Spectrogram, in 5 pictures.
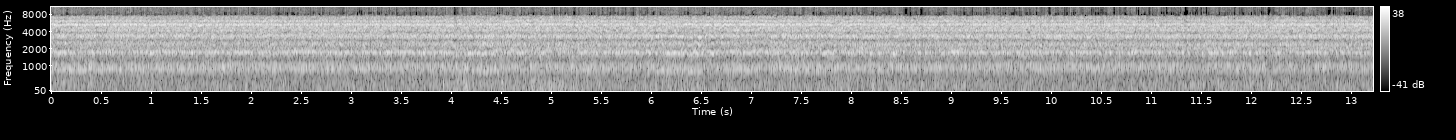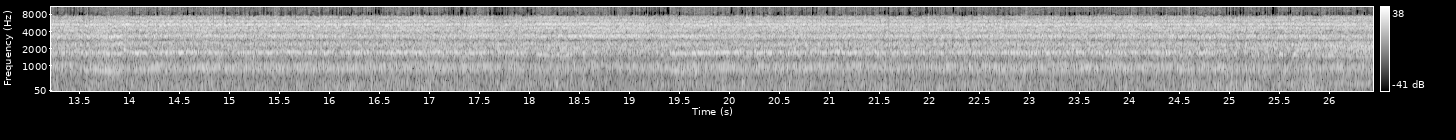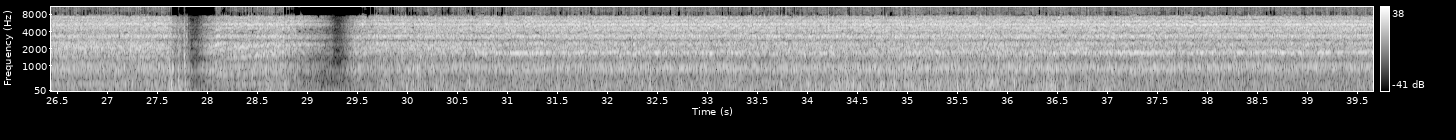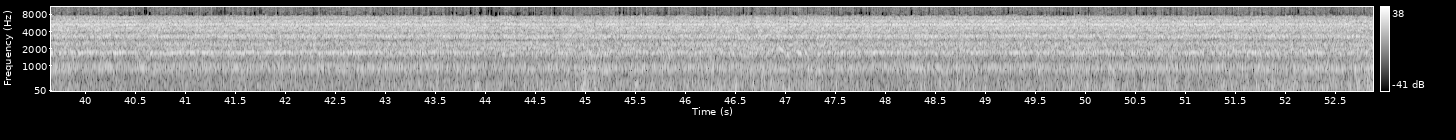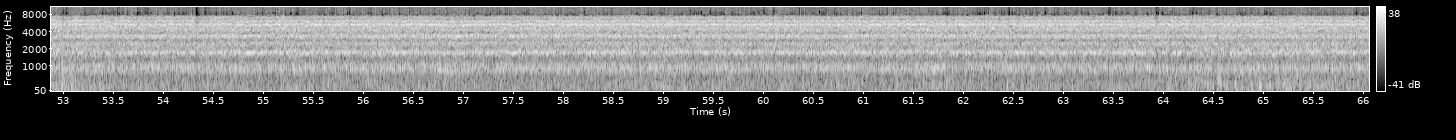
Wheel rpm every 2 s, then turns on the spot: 230, 230, 230, 230, 230, 230, 230, 230, 230, 230, 230, 230, 230, 190, 100, 220, 230, 230, 230, 230, 230, 230, 230, 240, 230, 230, 230, 230, 230, 230, 230, 230, 230.
none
